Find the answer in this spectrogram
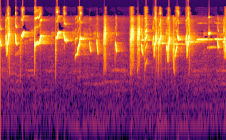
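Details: Grey fantail, locally Maria Capra, calling loudly with sharp high squeaks, clipped upslurs and flat thin whistles strung into quick irregular phrases.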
